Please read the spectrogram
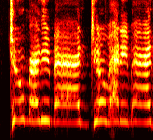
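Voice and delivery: play-acted very high, drawn-out scream. Retelling how a mom yelled through the netting: imitating a mom screaming. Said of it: "She's screaming through the netting".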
